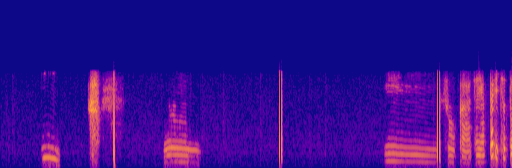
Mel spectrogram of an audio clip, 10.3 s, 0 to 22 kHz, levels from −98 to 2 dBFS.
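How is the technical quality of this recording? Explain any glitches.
The recording is heavily compromised: it is coded with a narrowband voice codec throughout, has one brief dropout, and has three loud digital bangs.

Throughout, the speech has the sound of the iLBC codec. Everything is confined to roughly 300 Hz to 3.7 kHz, so sibilants are dull and the low end is thin. The slightly rough, synthetic texture points to iLBC's 30 ms frame mode at around 13.33 kbps. Each frame's excitation is coded on its own rather than predicted from the previous one. That gives this grainy character rather than the smeared, watery swirl of transform codecs such as MP3.

From 0.74 to 0.77 s, one iLBC frame is lost. For about 30 ms the decoder fills the gap by repeating the last pitch cycle blended with noise. The result is a short, held, faintly buzzy vowel instead of silence. Because the next frame decodes independently, the voice snaps back immediately. 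A plain dropout would leave a hard gap, and predictive codecs take longer to recover after a loss.

At 2.26 to 2.28 s, 5.58 to 5.62 s and 8.74 to 8.78 s, invalid numbers at full scale occur. A calculation produced infinite or undefined values, and these were forced to maximum amplitude for 20 or 40 ms blocks. Blocks this short are heard as single violent bangs, far louder than the speech. Ordinary clipping only flattens existing peaks and follows the signal. These blocks ignore the audio entirely and jump to one extreme value, far beyond the speech's peaks.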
